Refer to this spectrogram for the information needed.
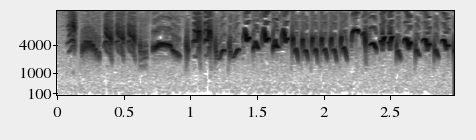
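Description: house wren song

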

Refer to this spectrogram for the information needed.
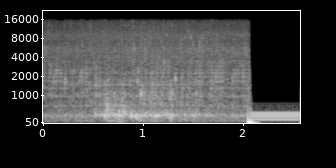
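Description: toilet flushing

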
